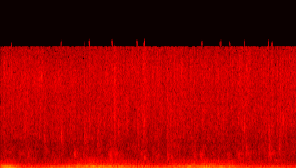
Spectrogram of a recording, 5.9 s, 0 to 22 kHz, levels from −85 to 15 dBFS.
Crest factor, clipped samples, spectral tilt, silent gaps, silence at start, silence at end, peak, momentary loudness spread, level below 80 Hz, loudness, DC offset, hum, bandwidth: 16 dB; under 0.1%; -4.5 dB/octave; none; 0 s; 0 s; -18 dBFS; 5 LU; -40 dBFS; -33 LUFS; under 0.1%; none; 17 kHz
